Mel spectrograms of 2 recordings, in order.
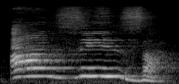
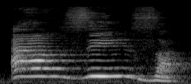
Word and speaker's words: aziza: Aziza, aziza, high, high, low.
